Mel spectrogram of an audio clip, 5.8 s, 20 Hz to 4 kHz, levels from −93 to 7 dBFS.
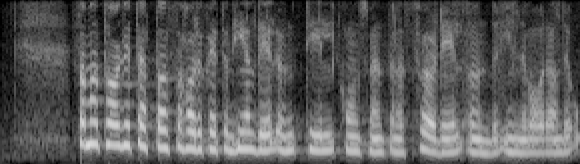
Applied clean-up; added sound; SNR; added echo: none; none; none; none.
